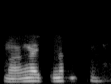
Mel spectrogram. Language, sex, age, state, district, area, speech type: Hindi, male, 18-30, Uttar Pradesh, Mau, rural, conversation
